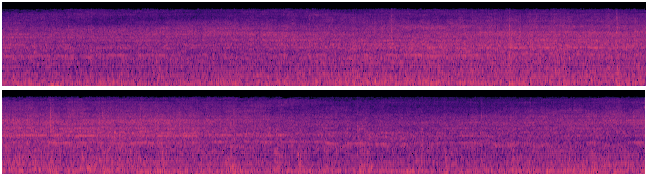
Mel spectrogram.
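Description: G scale model train running on its track: a steady rolling noise from the cars' wheels on the rails.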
